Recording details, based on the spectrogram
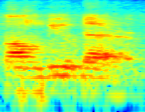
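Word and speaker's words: computer: দুই দিকে যখন ভাওয়েল থাকবে তখন হয়ে যাবে কি ডি, এই জন্য হয়ে যাবে কম্পিউটার। কম্পিউটার কম্পিউটার কম্পিউটার, you understand?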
